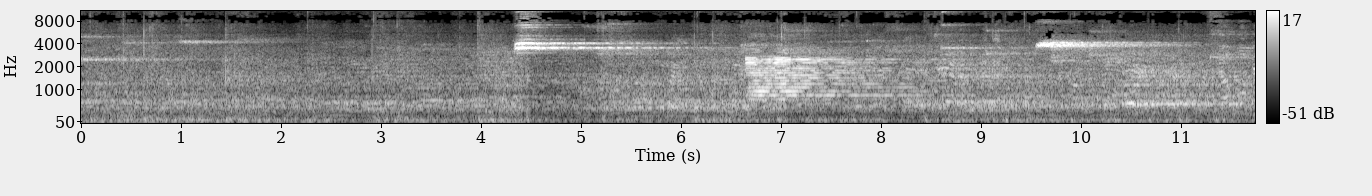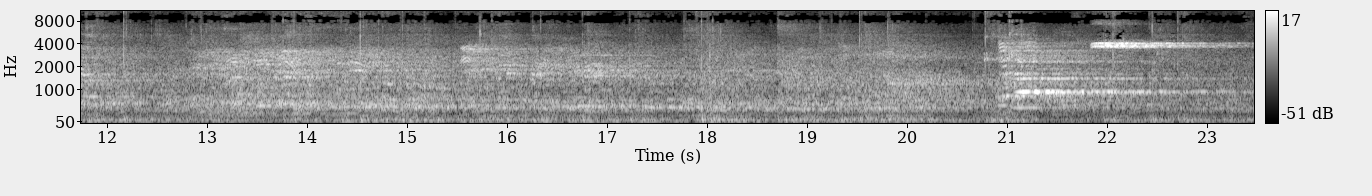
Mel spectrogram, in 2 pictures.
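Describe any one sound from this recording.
Players and spectators chatter in the background.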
